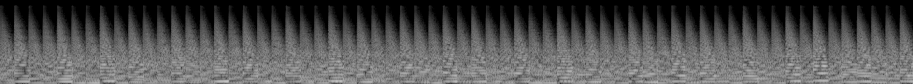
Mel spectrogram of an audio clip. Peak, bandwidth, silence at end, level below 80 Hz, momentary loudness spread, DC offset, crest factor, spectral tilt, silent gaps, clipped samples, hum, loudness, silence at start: -6 dBFS; 17 kHz; 0 s; -34 dBFS; 2 LU; under 0.1%; 16 dB; -4.5 dB/octave; none; under 0.1%; none; -21 LUFS; 0 s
